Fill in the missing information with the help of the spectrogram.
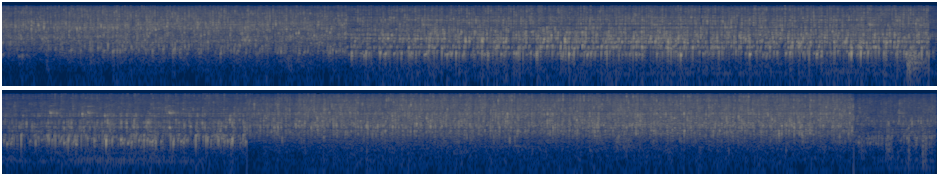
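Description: Water trickling and splashing steadily down a small artificial rock waterfall into a pond. The sound changes abruptly twice, about halfway through and near the end, where it turns a little quieter.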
